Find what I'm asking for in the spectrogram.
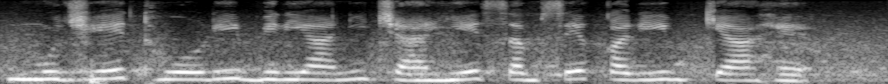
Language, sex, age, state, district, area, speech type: Urdu, female, 30-45, Uttar Pradesh, Aligarh, urban, read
